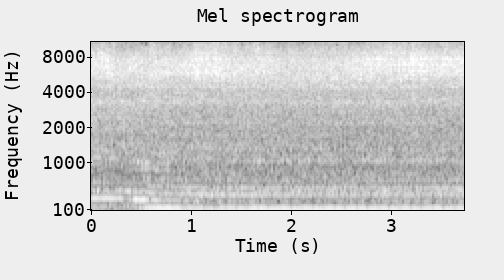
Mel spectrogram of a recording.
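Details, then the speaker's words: ZF 5HP24 automatic gearbox on an EV motor under Arduino control. When drive is selected, the motor hum drops in pitch to a steady, loaded drone as the controller raises line pressure and engages first gear, and the output shaft turns slowly. "so what you'll have heard there uh you will have heard the motor load up because part of the program is that we bring up the line pressure"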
